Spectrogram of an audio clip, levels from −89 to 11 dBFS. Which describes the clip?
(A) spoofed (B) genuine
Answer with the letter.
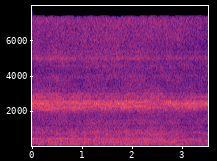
A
